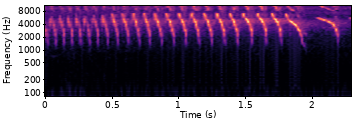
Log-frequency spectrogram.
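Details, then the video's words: Training song from a canary: a rapid rattling trill of bright pulsed notes, roughly ten per second, ending in a few long falling slurs. "Transform Your Quiet Canary into a Singing Champion!"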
